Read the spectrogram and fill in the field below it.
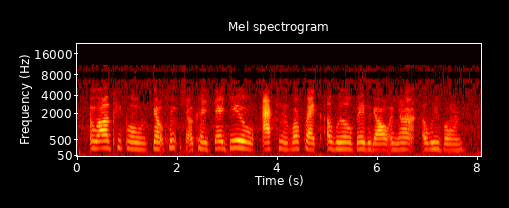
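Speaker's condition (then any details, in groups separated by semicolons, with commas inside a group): Cerebral palsy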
